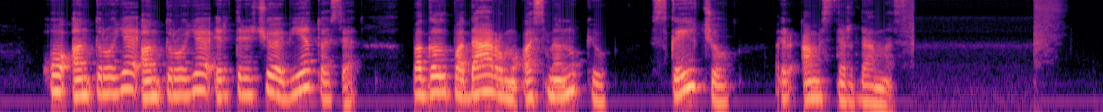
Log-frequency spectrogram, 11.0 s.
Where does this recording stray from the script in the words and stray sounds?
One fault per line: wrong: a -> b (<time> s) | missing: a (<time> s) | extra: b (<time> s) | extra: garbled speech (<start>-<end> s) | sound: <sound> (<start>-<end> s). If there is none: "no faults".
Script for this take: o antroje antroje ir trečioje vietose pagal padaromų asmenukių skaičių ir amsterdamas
no faults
